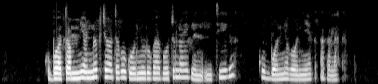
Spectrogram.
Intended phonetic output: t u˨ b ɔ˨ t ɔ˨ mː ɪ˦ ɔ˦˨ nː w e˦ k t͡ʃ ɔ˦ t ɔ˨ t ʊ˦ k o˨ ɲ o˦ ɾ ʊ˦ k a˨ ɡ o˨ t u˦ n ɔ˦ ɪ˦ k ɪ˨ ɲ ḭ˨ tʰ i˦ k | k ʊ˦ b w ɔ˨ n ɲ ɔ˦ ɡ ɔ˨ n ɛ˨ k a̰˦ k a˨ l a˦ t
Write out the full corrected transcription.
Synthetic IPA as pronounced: k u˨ b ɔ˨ t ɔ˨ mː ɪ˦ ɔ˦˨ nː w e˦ k t͡ʃ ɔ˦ t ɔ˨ k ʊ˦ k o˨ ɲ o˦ ɾ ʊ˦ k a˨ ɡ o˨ t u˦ n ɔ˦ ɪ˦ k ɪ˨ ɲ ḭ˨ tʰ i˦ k | k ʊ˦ b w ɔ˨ n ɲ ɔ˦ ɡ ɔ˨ ɲ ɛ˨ k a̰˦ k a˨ l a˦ k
